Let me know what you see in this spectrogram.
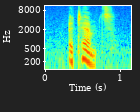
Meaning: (noun) plural of attempt; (verb) third-person singular simple present indicative of attempt
- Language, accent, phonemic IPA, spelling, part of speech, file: English, US, /əˈtɛmpts/, attempts, noun / verb, En-us-attempts.ogg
